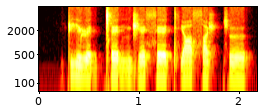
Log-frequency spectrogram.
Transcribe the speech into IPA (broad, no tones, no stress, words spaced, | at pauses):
ʈi ɭɛdǀɛdnd͡ʒɛ sɛ tʼi sˤiʃ cə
